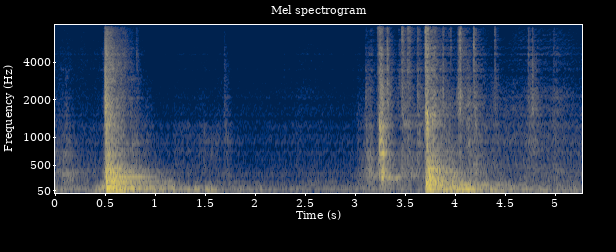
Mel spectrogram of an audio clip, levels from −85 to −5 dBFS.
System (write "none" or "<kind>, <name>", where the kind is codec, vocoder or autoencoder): autoencoder, DAC-VAE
